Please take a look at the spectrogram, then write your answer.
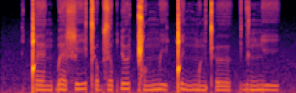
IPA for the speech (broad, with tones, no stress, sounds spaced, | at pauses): ǃ ɛː˨˩ ŋ ɓ ɛ˧˩˧ ɬ iː˨˦ tʼ ə˧˩˧ b z əː˨˦ p ɗ øː˧˥˧ ǁ o˨˦ ŋ ŋ͡m iː˧˩˧ ǃ i˧˩˧ ŋ ŋ͡m ə˨˩ ŋ tʼ øː˨˩ | d ə˧˩˧ ŋ ɲ iː˨˩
